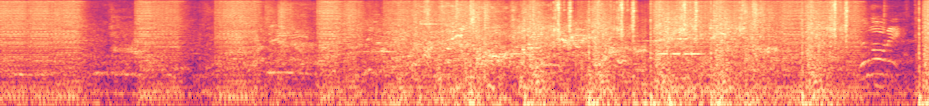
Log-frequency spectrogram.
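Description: A horde of zombies snarls and groans close by.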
